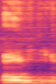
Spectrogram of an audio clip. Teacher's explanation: را کو پر پڑھیں گے کیونکہ راہ ساکنہ سے پہلے زبر ہے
